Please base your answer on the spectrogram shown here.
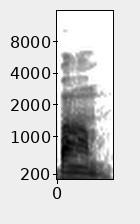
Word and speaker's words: balm: ठीक, नेक्स्ट है कुछ वर्ड्स में एल का उच्चारण नहीं होता है। जैसे BALM बाम, BALM बाम मतलब मरहम, BALM बाम मतलब मरहम।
